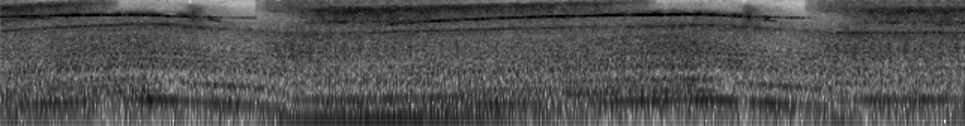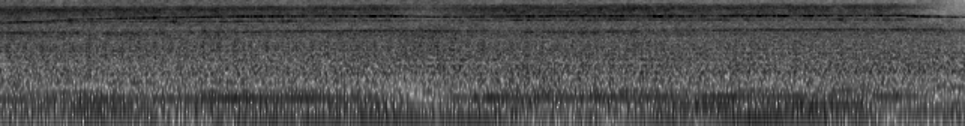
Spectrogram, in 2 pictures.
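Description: A truck's diesel engine rumbles and revs, rising in pitch and dropping as it shifts gears.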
